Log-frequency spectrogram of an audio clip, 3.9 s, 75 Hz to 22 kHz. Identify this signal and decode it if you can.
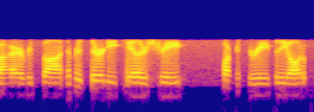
Emergency Alert System (SAME) tones, heard as harsh buzzing bursts, with speech. It is heard from 0.9 to 3.6 s.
